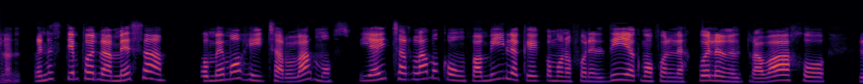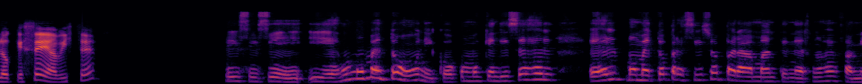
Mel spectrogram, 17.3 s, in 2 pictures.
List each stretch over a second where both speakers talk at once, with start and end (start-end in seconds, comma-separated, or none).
none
